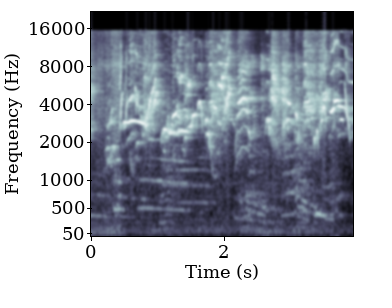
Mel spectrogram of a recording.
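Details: Oriental magpie-robin in fighting mood, agitated with tail spread, said to provoke other magpie-robins into fiercer display; loud, dense song of sharp whistles and rapid buzzy chatter, with a steady lower whistled tone underneath.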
